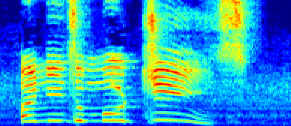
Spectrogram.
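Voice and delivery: excited, very high, loud squealing shout. Showing off an impression they can do, the speaker does a Shark Puppet impression. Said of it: "I can do a voice impression of Shark Puppet".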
